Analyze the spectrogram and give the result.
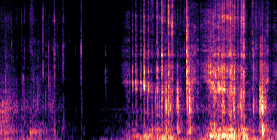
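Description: A metal utility blade scrapes and cuts a solid, dry, palm-sized brown rectangular household soap bar, shaving off curls and flakes. Crisp, crackly scraping with bright edges fills the clip, with a brief pause near the middle. After the pause, the scraping returns denser and louder.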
